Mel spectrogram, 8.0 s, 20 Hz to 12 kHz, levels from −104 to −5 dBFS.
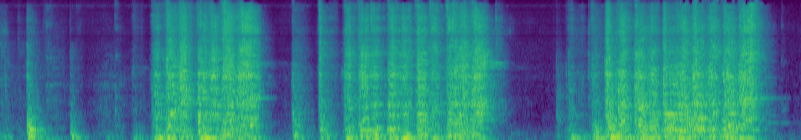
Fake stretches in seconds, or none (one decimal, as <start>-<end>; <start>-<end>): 0.0-6.8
